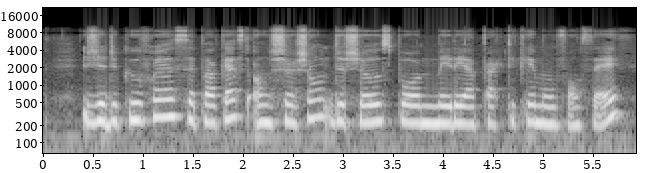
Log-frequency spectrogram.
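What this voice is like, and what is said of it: American accent speaking French. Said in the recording (French): “je viens des États-Unis ... J'espère que tout le monde pourrait comprendre malgré mon accent.”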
